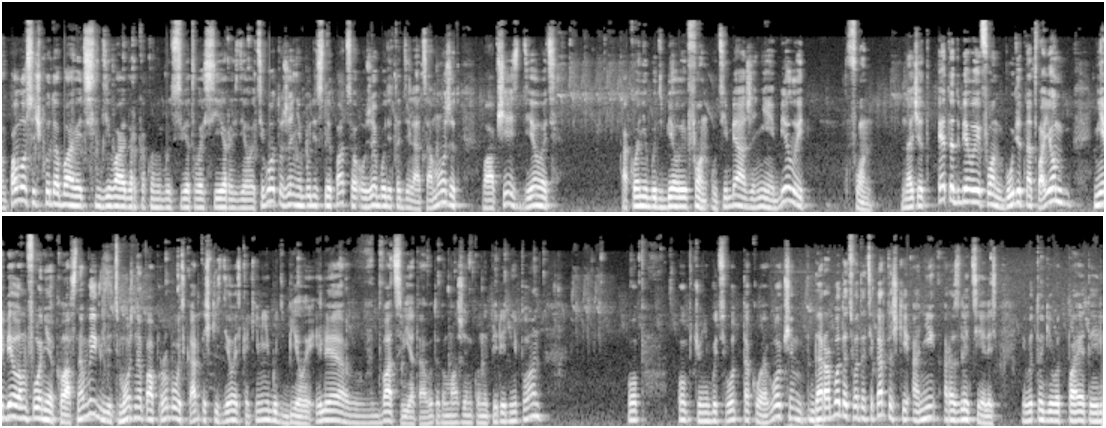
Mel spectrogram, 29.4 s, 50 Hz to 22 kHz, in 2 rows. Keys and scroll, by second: 20.7 ctrl+shift+], 23.5 ctrl+shift+[, 23.6 ctrl+shift+[.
